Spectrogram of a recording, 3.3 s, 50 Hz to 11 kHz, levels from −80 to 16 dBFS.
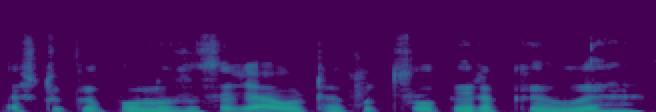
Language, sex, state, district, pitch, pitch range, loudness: Hindi, male, Uttar Pradesh, Hamirpur, 105 Hz, 100-105 Hz, -33 LUFS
